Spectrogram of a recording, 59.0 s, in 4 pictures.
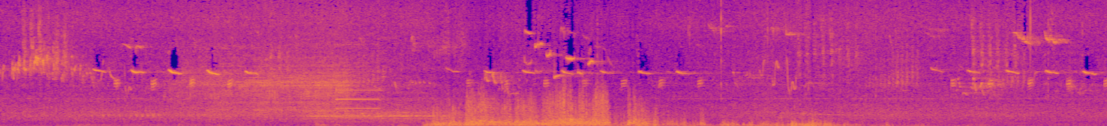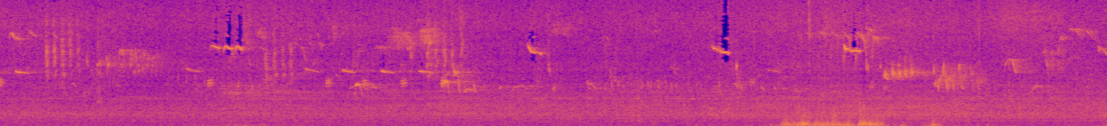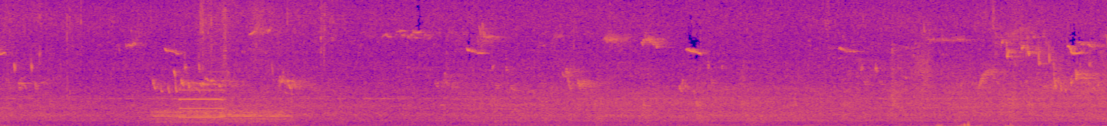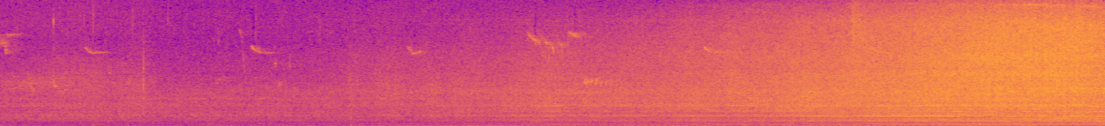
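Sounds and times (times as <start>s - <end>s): diesel locomotive engine: 0.0s - 59.0s
train wheel noise: 1.1s - 12.6s, 30.2s - 34.3s, 35.6s - 59.0s
distant train horn: 2.2s - 8.2s, 31.5s - 34.0s, 47.7s - 59.0s.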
